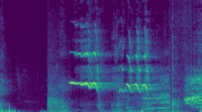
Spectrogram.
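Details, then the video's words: Arabian horse whinny that opens with a brief low rumble, then breaks into a high, wavering neigh whose tones slide downward in steps, ending on a renewed shrill note. "أجمل صور خيول عربية أصيلة مع صوت صهيل الحصان"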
